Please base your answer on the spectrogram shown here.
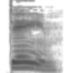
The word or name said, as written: daimh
